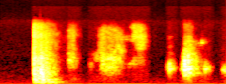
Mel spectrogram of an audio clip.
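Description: Knocks and rustling from hands working at a sewing machine while the fabric is set in place. A sharp thunk comes about a third of a second in, then a few light clicks and rustles, and another sharp knock near the end.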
